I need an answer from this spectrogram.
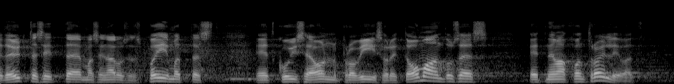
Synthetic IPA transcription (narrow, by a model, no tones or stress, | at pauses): t̪e̞yt̪le̞sit̪ːe̞mɑsɤjnɑɾuse̞lːst̪̚pɤɦimɤt̪ˑːe̞st̪e̞t̪kujse̞o̞npro̞viːso̞ɾit̪ːˑeo̞mɑnd̪̥use̞s | e̞t̪ne̞mɑd̪̥̚ko̞nt̪ro̞lʲːivɑ̰d̪̥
